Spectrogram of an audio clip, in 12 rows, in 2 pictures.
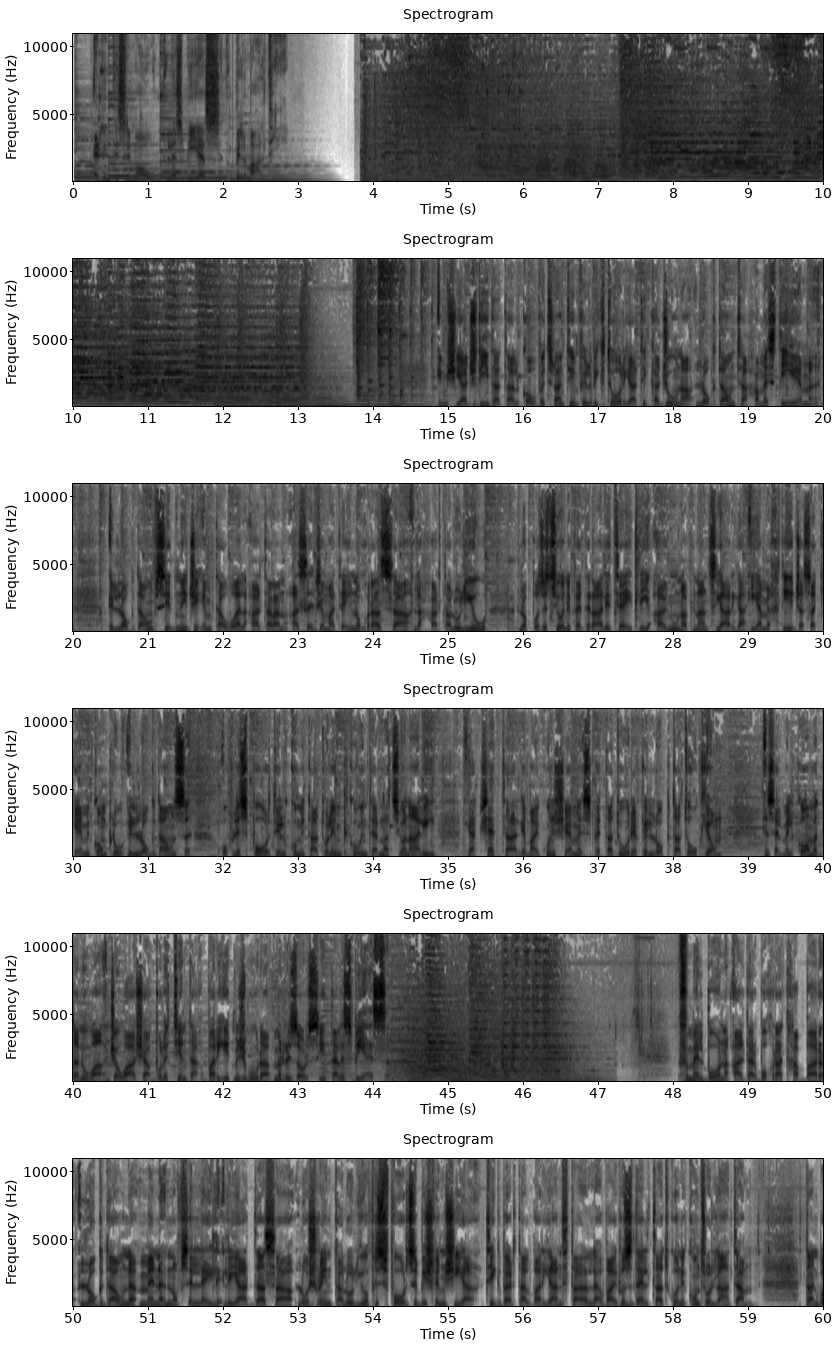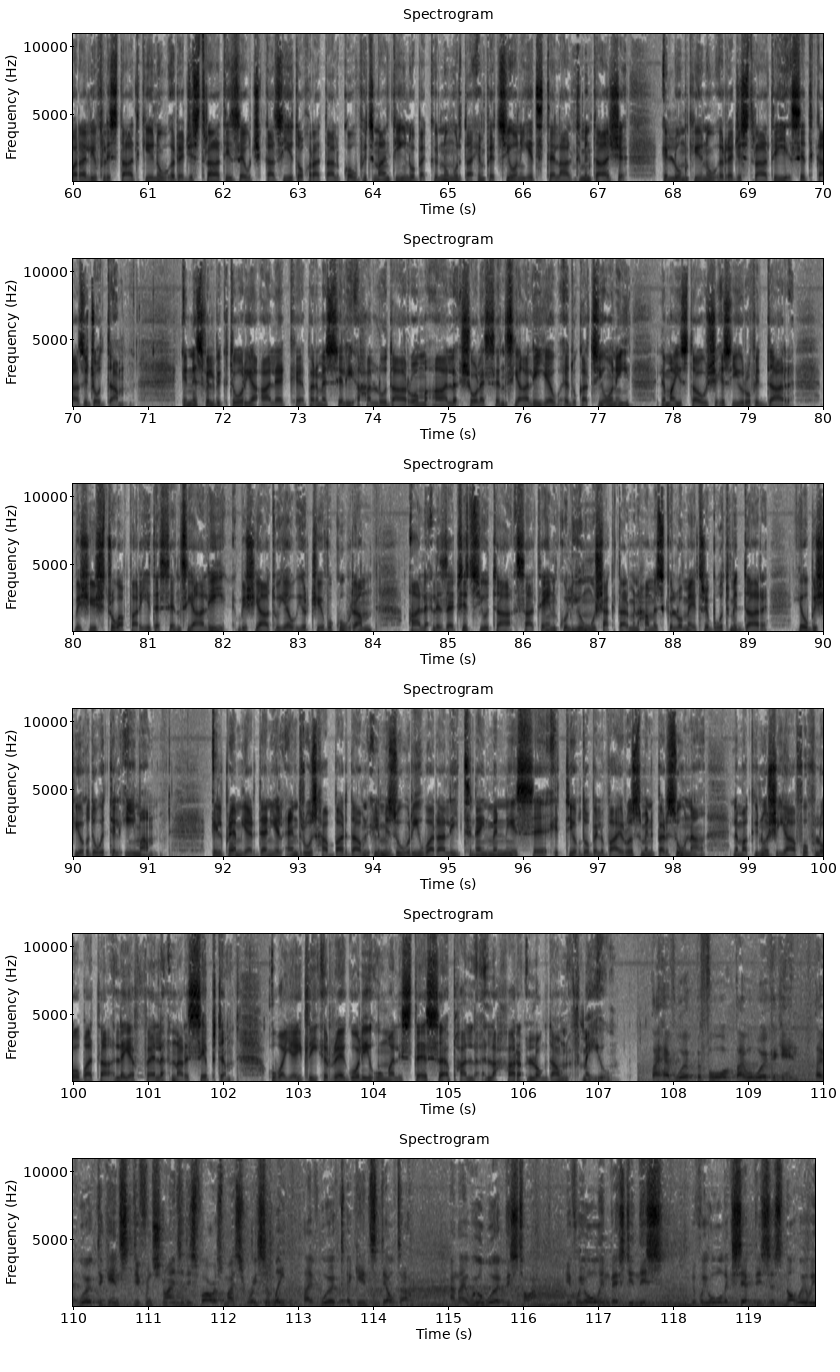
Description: SBS Radio | Maltese News: 16/07/21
